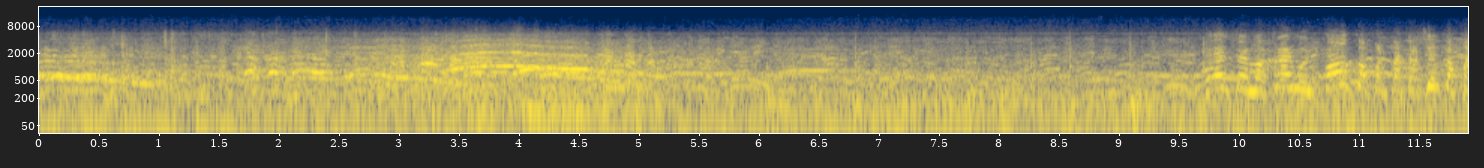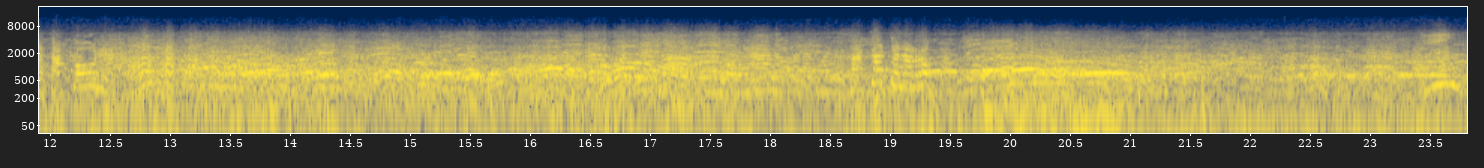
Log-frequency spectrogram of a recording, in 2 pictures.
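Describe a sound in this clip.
A crowd of men and women talks and laughs in a crowded room, heard on an old film soundtrack.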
